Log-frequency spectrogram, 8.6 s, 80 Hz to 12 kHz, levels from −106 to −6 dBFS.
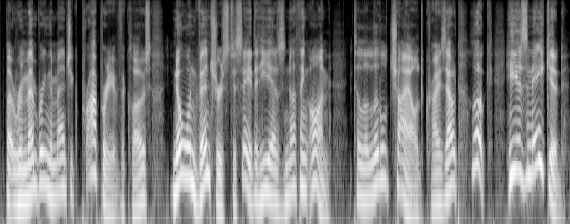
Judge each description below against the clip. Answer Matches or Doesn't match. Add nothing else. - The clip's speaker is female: Doesn't match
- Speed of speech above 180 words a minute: Matches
